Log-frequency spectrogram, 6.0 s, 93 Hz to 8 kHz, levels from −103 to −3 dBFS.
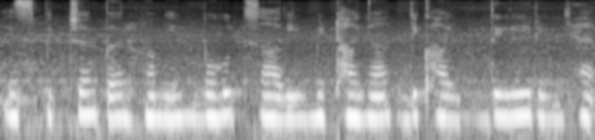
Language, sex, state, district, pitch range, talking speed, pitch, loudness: Hindi, female, Punjab, Fazilka, 185-200 Hz, 110 wpm, 195 Hz, -13 LUFS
